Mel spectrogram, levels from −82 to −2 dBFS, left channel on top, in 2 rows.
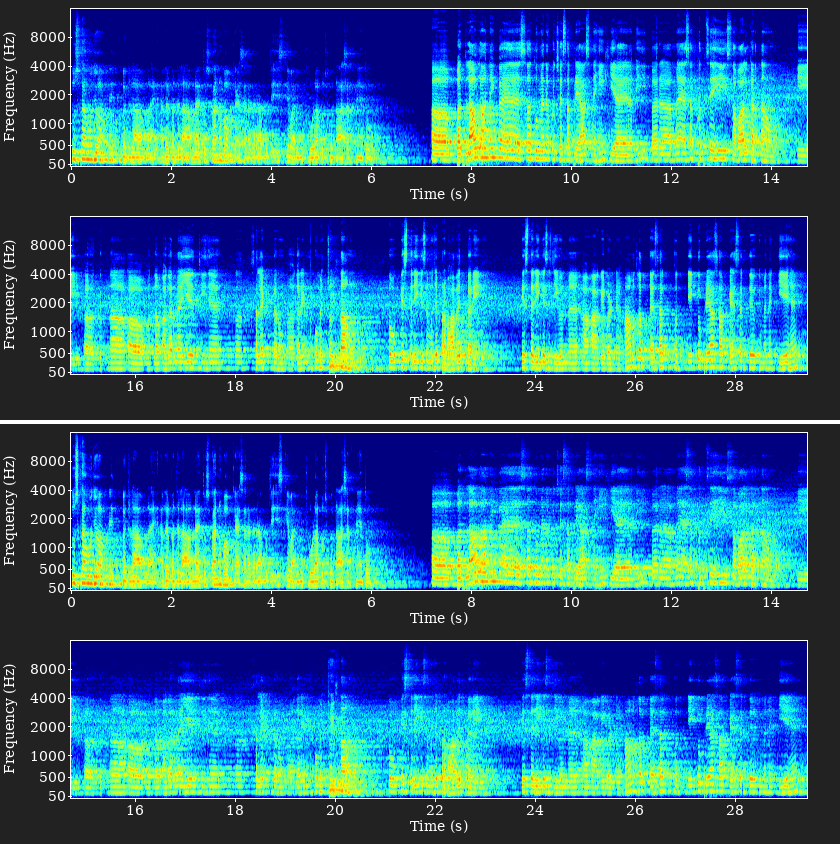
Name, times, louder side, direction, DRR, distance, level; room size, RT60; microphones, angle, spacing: voice 1, 0.0-6.0 19.9-20.2, right 1 dB, 35° right, 5 dB, 0.8 m, -27 dB
voice 2, 7.2-14.2 14.5-15.2 15.4-17.7 18.0-18.1 18.4-20.4 21.1-23.0 23.7-29.3, left 2 dB, 40° left, 5 dB, 0.8 m, -27 dB
sound 1, 12.2-25.0, right 1 dB, 15° right, 2.1 m, -45 dB
12.0 x 11.5 x 5.3 m, 2.5 s
head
